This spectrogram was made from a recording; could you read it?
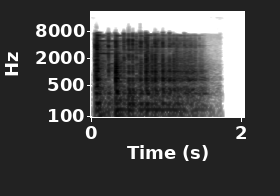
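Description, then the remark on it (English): A large, heavy, round metal bell is rolled over and tinkles, giving off a quick run of bright, high metallic jingles for about a second and a half before it settles and fades to silence. “She rolled the bell over and it tinkled.”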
